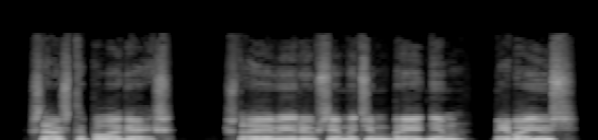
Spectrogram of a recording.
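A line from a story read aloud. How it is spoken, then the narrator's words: Angry mutter. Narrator (Russian): пробурчал он сердито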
